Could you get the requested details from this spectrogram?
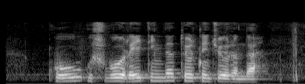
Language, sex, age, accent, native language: Uzbek, male, 25-34, Buxoro, Uzbek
